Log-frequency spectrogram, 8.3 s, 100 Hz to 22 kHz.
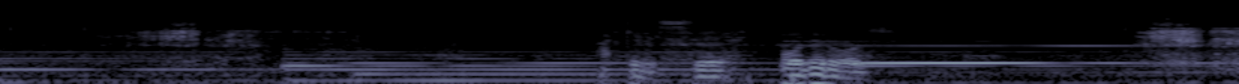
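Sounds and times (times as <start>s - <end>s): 
large tiger growling as it approaches: 0.3s - 8.2s
speech: 4.2s - 6.0s.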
